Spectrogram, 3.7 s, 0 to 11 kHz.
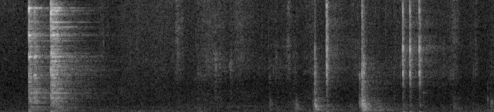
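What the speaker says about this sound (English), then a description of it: "I could not get a socket in there, so I was using a ratchet wrench and just a regular wrench" Metallic clicks and clanks from a ratchet wrench and a regular wrench working a nut loose on the rear shock of a 2006-12 Toyota RAV4, with a couple of sharp bursts early and a cluster of quicker ticks near the end, fairly faint.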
